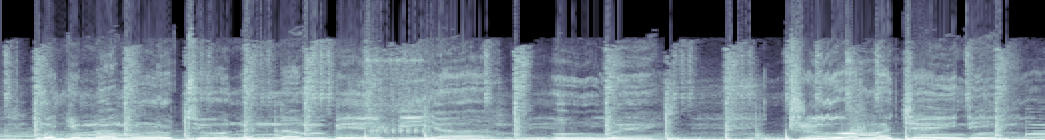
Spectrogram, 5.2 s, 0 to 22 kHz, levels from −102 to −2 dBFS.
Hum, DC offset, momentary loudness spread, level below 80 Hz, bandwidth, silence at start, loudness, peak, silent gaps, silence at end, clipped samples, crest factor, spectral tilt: none; under 0.1%; 4 LU; -12 dBFS; 17.5 kHz; 0 s; -8 LUFS; 0 dBFS; none; 0 s; 4%; 6 dB; -5.5 dB/octave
